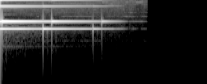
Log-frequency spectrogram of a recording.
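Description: Bright bell-ding sound effect for a notification-bell click, already struck and ringing out, fading away over the first second, with a few faint, shorter chimes on the same pitches about half a second and a second in.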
